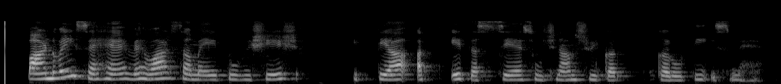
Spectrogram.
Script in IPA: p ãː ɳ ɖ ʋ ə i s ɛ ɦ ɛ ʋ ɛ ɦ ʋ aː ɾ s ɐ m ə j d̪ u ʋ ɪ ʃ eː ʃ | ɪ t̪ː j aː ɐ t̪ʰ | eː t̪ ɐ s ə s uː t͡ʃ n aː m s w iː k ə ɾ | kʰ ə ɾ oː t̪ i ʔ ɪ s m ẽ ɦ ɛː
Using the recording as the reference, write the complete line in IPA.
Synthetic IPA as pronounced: p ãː ɳ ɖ ʋ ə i s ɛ ɦ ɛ ʋ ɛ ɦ ʋ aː ɾ s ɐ m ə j t̪ u ʋ ɪ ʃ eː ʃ | ɪ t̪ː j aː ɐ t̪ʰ | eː t̪ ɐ s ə s uː t͡ʃ n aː m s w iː k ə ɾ | k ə ɾ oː t̪ i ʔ ɪ s m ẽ ɦ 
